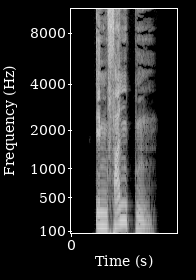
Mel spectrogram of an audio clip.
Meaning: plural of Infant
- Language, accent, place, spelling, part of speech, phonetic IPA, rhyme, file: German, Germany, Berlin, Infanten, noun, [ɪnˈfantn̩], -antn̩, De-Infanten.ogg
